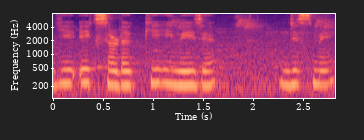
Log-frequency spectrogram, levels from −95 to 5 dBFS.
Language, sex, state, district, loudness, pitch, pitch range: Hindi, male, Delhi, New Delhi, -16 LUFS, 225 Hz, 215-235 Hz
